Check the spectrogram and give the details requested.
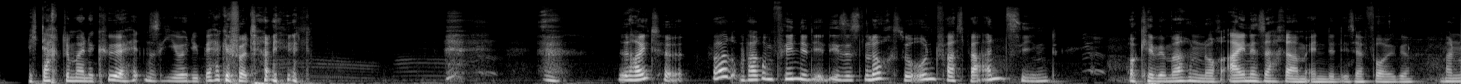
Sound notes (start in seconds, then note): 4.0 disappointed sigh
